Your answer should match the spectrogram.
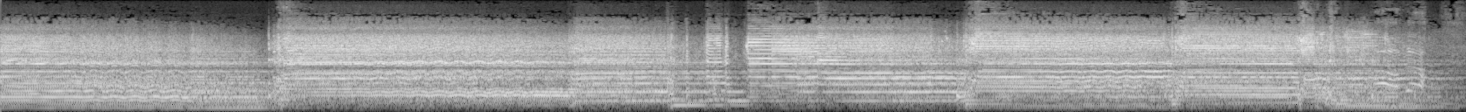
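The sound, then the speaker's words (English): Loud, distorted electric guitar played through a Vegatrem tremolo rings out in sustained chords and notes whose pitch wavers and dips in wobbling bends, playing continuously with no voices, then cutting off at the end. “This Vegatrem, you guys, in this guitar, holy crap. Holy crap, man. Listen to this.”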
